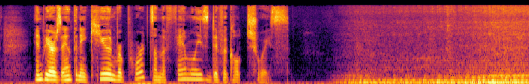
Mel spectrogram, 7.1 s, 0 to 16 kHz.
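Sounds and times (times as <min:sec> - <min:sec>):
speech: 0:00.4 - 0:03.9
motorbike engine rumbling on a ride home from school: 0:04.4 - 0:07.0.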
